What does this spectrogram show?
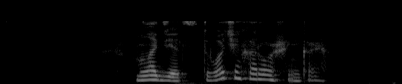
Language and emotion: Russian, positive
